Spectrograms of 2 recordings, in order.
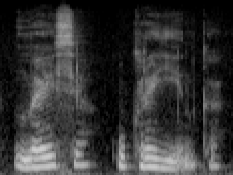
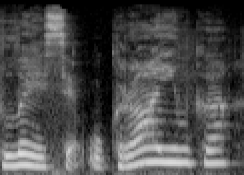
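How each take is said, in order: First: Українка stressed on the ї, УкраЇнка; correct stress. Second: Українка stressed on the а, УкрАїнка; misplaced stress. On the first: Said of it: "щоб називати достойну дочку". (правильний наголос: Леся УкраЇнка) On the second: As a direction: say Леся Українка with stress on укрА. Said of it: "звучить і українською, і російською". (помилковий наголос: Леся УкрАїнка) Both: Shown as a demonstration.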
